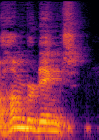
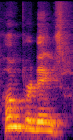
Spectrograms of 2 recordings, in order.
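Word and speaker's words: Humperdinck: opera singers will perform Humbering's uh sorry, I have to do that again because I mispronounced Humpdink. Sunday, August 8th, a troop of upand cominging opera singers will perform Humperink's Hensel and Gretto in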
